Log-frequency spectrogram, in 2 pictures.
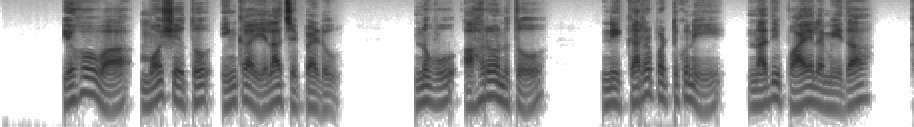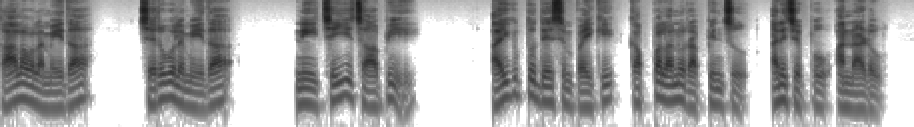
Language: Telugu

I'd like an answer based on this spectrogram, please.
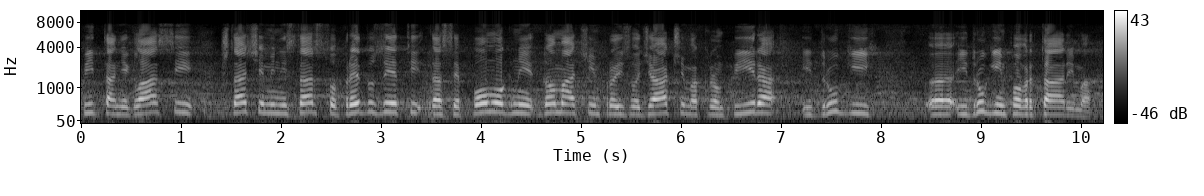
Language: Serbian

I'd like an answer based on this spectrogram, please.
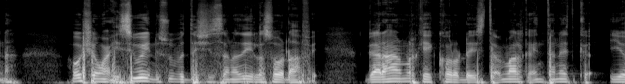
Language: Somali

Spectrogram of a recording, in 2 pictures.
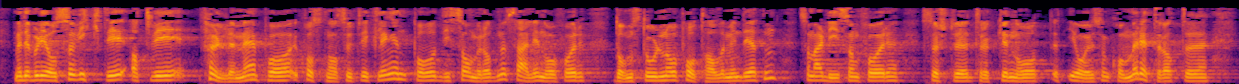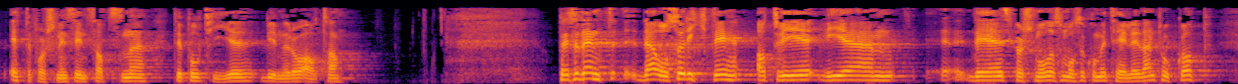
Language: Norwegian Bokmål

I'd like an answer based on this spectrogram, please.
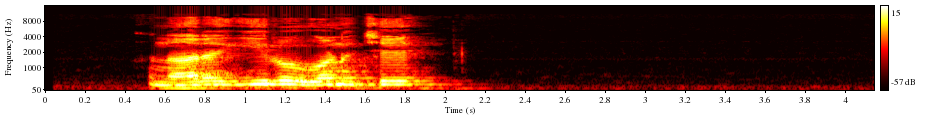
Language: Goaria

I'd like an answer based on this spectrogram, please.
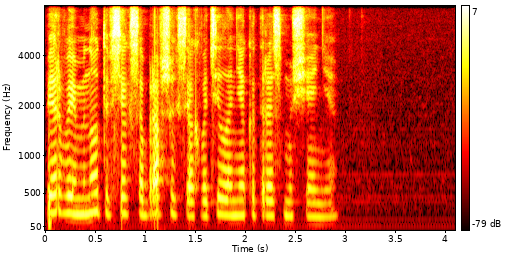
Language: Russian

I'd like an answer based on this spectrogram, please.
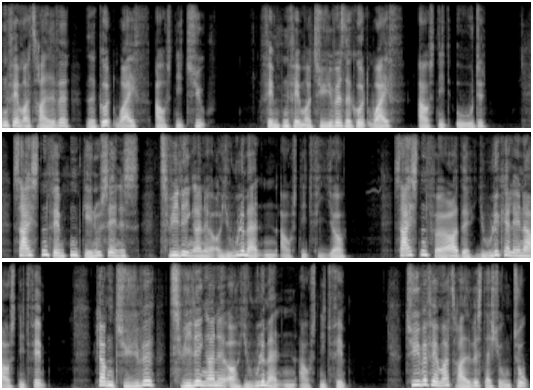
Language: Danish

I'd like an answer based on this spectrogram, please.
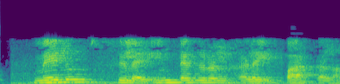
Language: Tamil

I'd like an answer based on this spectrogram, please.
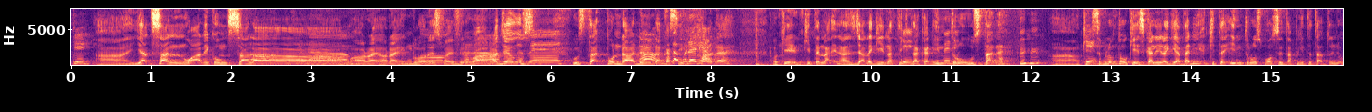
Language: Malay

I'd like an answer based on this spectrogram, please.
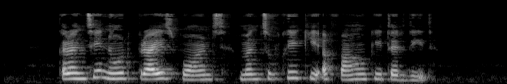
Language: Urdu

